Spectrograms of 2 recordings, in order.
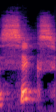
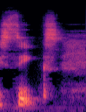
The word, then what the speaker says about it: Sikhs: new religion of the six who rejected the caste system and recognized people of all religions as children of god it should be sikhs i think that pronounces six but it actually seeks um non-muslims under muslim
